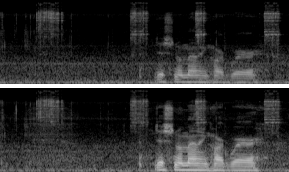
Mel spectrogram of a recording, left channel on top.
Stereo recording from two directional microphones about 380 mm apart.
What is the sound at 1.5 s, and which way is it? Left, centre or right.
Speech, right.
